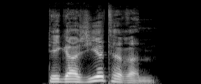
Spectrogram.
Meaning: strong dative masculine/neuter singular comparative degree of degagiert
- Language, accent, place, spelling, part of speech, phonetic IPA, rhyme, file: German, Germany, Berlin, degagierterem, adjective, [deɡaˈʒiːɐ̯təʁəm], -iːɐ̯təʁəm, De-degagierterem.ogg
